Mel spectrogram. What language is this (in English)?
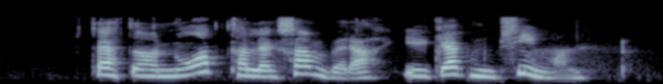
Icelandic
